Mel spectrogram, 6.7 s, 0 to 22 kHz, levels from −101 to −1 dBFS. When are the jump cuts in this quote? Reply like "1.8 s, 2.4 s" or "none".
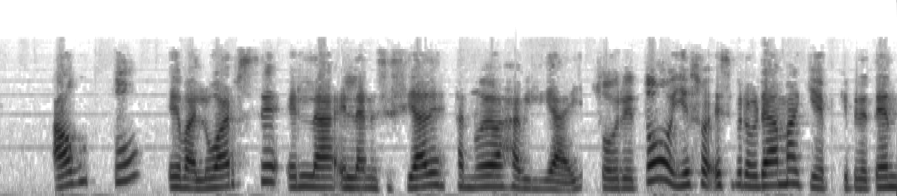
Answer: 4.3 s

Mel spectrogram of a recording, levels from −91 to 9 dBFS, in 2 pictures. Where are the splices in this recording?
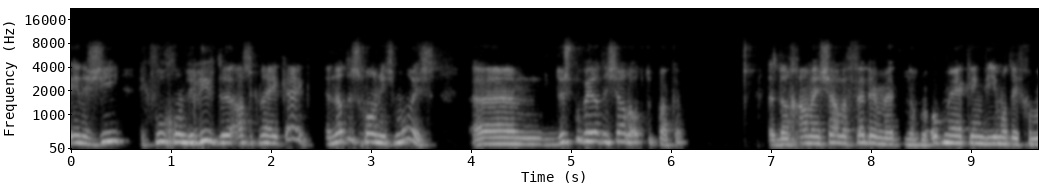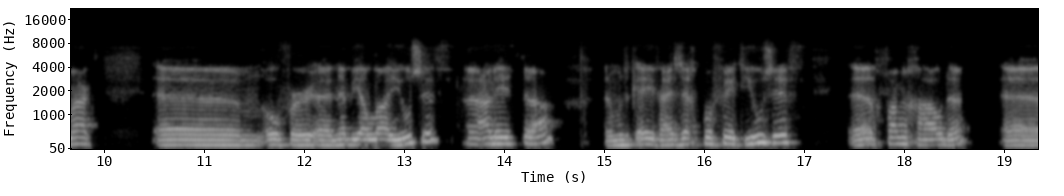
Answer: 8.3 s, 17.7 s

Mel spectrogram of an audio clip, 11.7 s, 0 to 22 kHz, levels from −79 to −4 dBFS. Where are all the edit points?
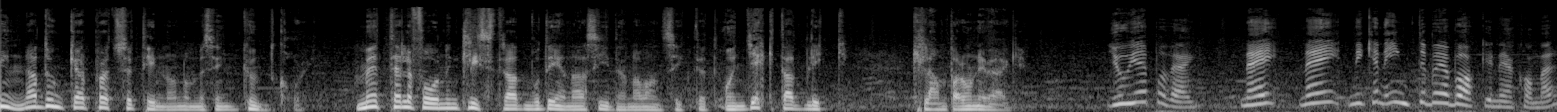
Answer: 2.6 s

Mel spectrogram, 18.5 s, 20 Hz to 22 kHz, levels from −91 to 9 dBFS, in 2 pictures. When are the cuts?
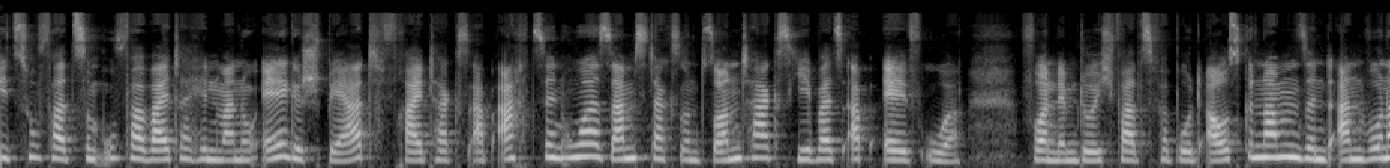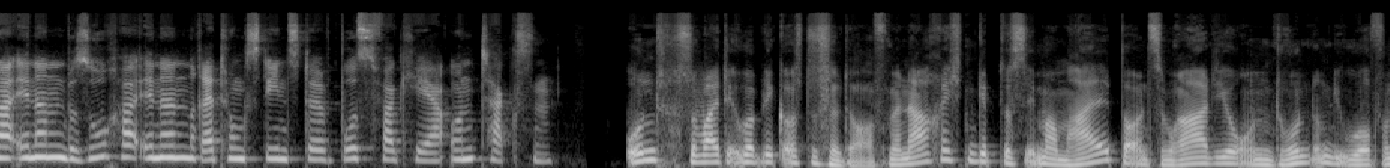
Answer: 11.5 s

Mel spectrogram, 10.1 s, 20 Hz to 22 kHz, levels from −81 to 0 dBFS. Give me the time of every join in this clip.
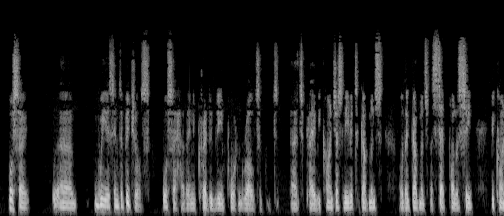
none

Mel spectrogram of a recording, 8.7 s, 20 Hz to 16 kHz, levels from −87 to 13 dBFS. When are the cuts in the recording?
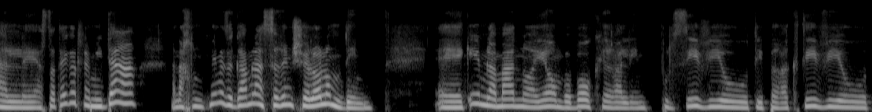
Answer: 4.7 s

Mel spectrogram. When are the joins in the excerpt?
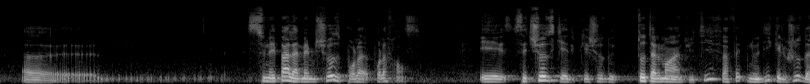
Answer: none

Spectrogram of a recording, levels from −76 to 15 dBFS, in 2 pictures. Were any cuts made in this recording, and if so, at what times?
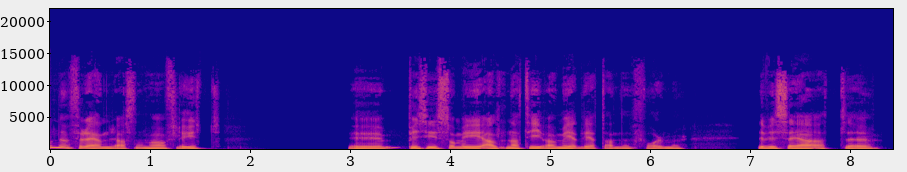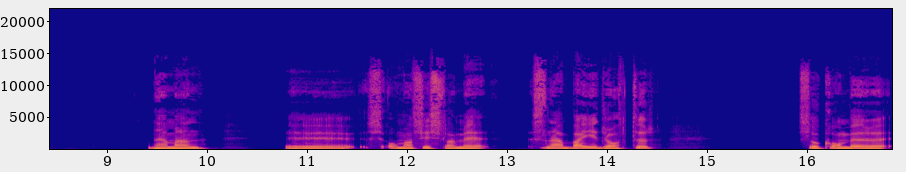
none

